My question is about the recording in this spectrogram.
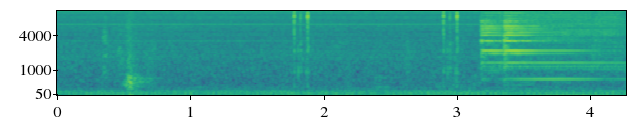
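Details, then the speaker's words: Perkins 1103 diesel after complete overhaul with no manual primer: starter relay output wire removed so each self-start attempt runs the electric fuel pump, giving a quiet hum, light clicks, then a steady motor whine; normal electric fuel pump priming. "you can hear the sound of the motor running it the diesel is priming in our diesel engine"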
